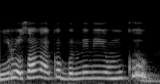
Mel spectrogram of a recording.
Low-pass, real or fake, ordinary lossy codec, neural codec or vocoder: none; fake; none; codec, 16 kHz, 0.9 kbps, LongCat-Audio-Codec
